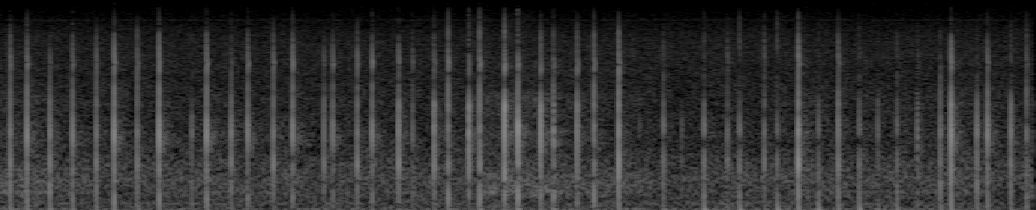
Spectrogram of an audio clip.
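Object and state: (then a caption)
Plastic cosmetic tube. A small black plastic cosmetic tube is held between both hands and tapped rapidly with fingernails. The result is a quiet, steady stream of dozens of short, crisp clicks with a bright, hollow plastic tick and almost no ring, over a faint soft background.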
